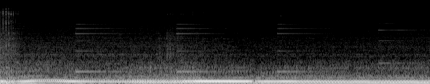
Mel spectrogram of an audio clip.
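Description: A VW MK6 GTI with upgraded motor mounts starts up and settles into a steady, loud, low engine idle, close by, with a brief rise partway through.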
